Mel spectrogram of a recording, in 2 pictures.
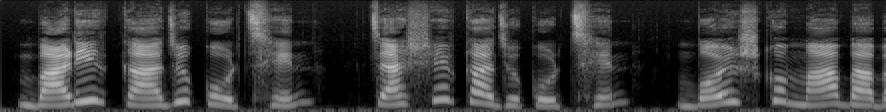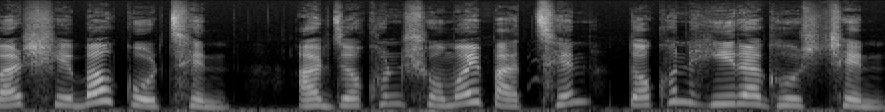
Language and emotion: Bengali, neutral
